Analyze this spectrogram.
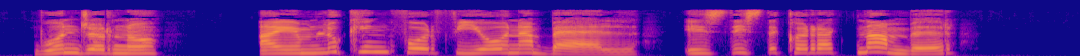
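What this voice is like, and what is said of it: Thick Italian accent. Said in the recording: “A woman with a thick Italian accent”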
